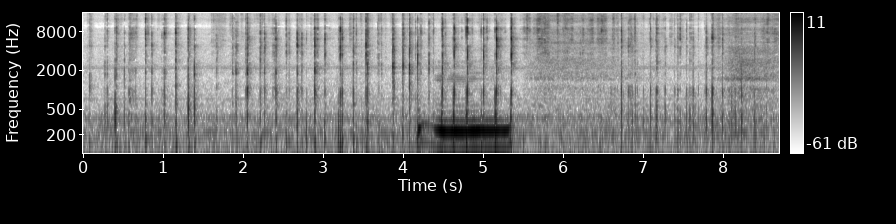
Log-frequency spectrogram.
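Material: Wood.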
